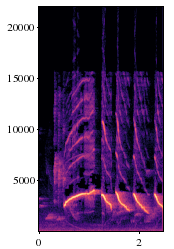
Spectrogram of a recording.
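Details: Orange-headed thrush singing a lure song from Kubutambahan, Bali, to prompt other birds. A long, loud, slightly rising whistle is followed by four sharp, downward-slurred whistles at roughly half-second intervals.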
